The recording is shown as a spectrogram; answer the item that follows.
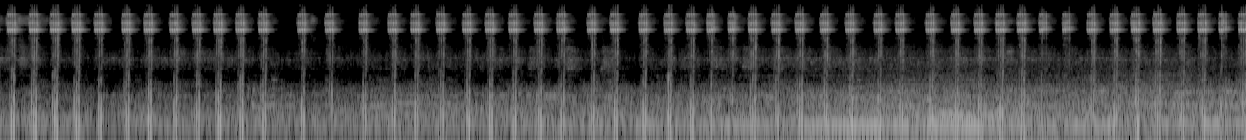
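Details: Shrill, metallic chirps from a cricket repeat roughly three times a second with a few short gaps, a sound said to drive away rats; a low background rumble swells briefly midway.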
